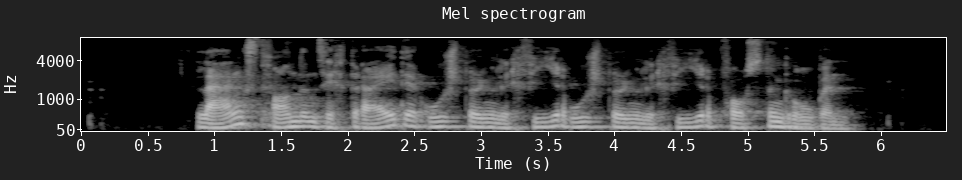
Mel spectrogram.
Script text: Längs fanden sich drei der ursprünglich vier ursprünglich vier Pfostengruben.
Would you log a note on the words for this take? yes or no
no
